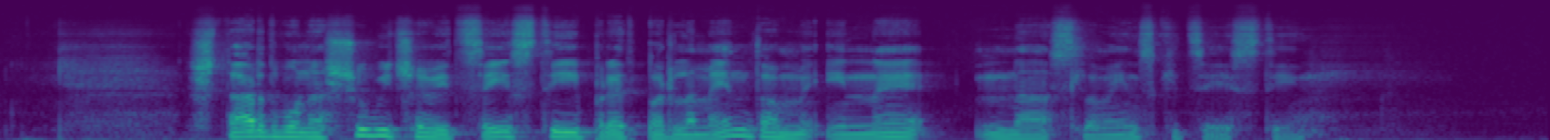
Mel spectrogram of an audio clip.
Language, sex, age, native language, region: Slovenian, male, 18-29, Slovenian, Gorenjska region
